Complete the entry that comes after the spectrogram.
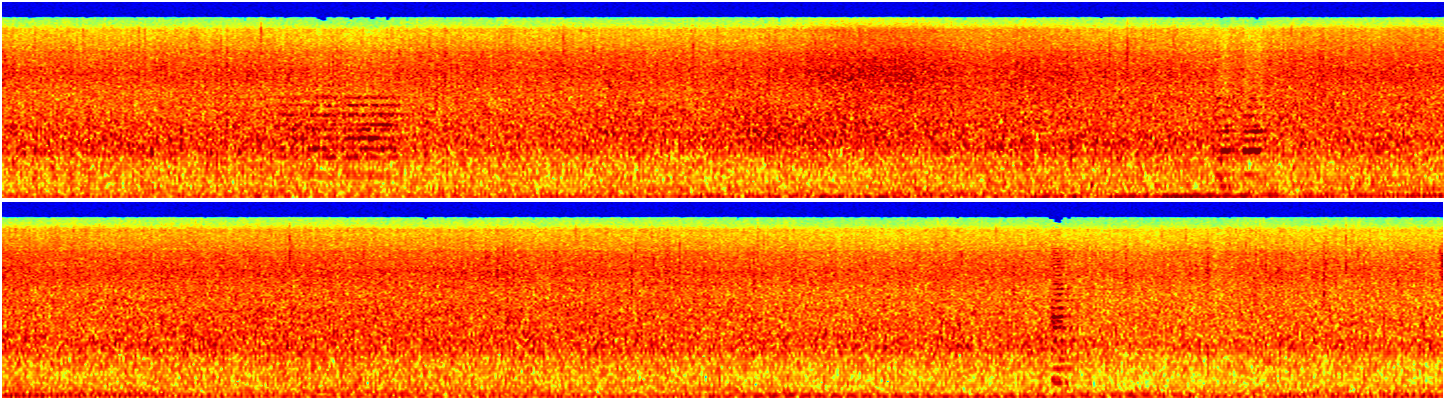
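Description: Heavy rain pouring steadily on a road, with a large truck's engine rumbling past through the middle. Vehicle horns honk three times: about a second long near the start, then two shorter toots in the middle and near the end.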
